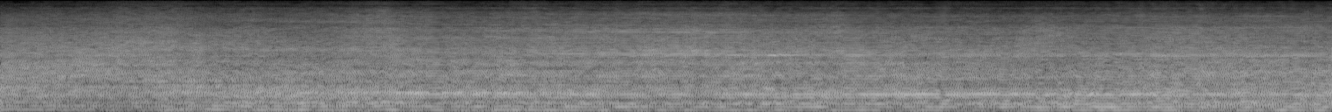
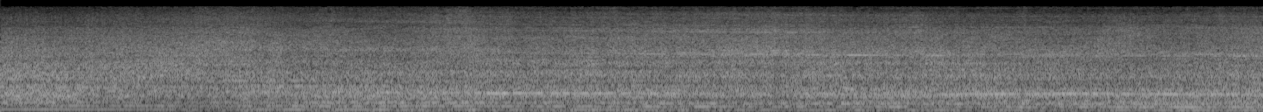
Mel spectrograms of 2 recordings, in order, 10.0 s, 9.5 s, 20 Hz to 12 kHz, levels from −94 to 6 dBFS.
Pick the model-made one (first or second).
first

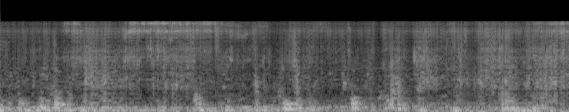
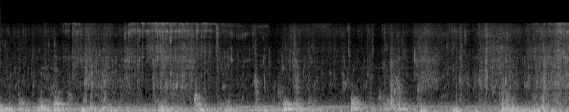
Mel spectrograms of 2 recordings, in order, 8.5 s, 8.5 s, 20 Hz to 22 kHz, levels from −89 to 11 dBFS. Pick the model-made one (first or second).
first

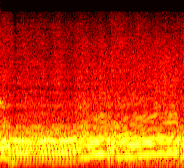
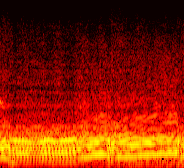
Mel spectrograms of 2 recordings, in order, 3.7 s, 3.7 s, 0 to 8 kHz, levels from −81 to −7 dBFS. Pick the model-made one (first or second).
first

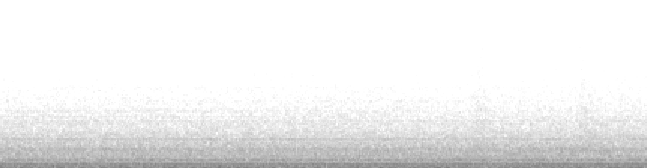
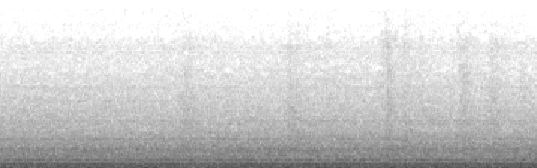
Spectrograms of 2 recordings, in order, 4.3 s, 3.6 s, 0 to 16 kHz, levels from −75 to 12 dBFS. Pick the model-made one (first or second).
second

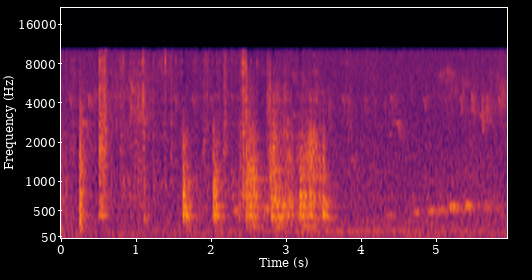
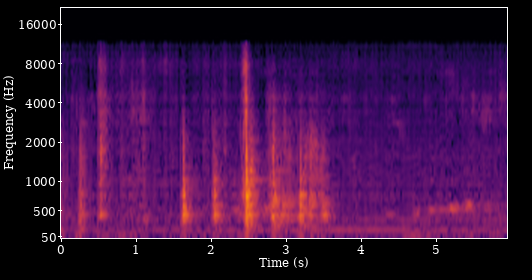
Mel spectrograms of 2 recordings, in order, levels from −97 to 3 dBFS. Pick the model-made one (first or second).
second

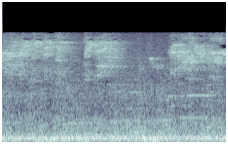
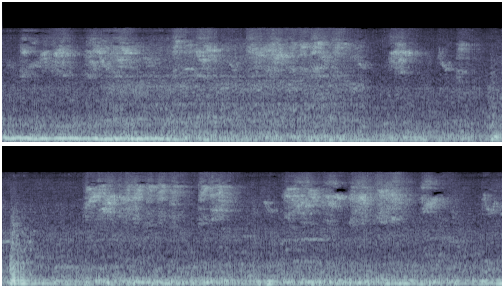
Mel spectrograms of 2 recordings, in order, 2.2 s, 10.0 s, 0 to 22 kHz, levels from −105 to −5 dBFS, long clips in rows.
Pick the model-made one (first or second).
second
